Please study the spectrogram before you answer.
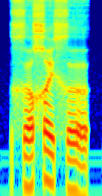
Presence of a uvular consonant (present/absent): present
